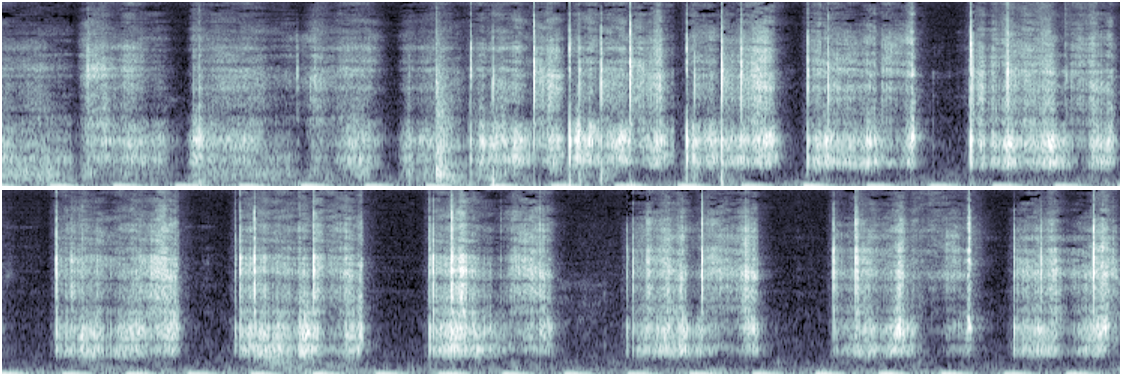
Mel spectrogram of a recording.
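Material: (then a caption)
Plastic. Long nails scratch and tap a pink hollow plastic game controller. The result is bursts of dry, bright scratching separated by brief pauses, with sharp little tap clicks throughout.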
